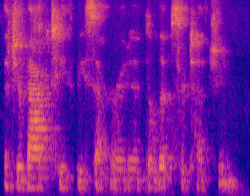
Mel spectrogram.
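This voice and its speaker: A breathwork teacher leading a guided breathing meditation with soft, slow, soothing instructions. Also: mid-range voice, completely flat delivery, creaky, recorded from a distance. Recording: roomy echo.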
